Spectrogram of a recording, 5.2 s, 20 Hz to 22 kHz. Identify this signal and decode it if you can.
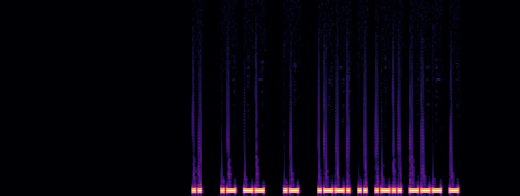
Morse code, heard as a keyed tone, about 45 wpm, 700 Hz. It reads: I AM A PILOT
